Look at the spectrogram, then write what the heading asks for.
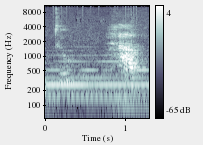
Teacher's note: la H inglesa no es totalmente muda como la H del castellano, sino que es como una exhalación. Tiene un sonido suave.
